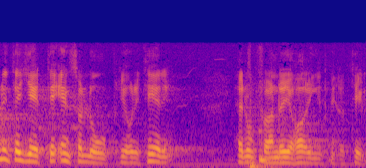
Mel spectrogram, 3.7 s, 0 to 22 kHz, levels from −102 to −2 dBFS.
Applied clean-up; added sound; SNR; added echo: none; Squeak / Slam; 17 dB; none.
